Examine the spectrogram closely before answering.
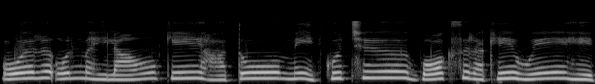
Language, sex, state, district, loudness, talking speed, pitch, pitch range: Hindi, female, Uttar Pradesh, Hamirpur, -23 LUFS, 110 wpm, 270 Hz, 240-280 Hz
